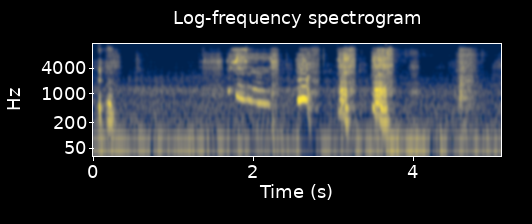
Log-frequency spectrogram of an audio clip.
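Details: Little John, a Labrador Retriever puppy, crying as if scared of something: a few high whines, one sliding downward and a short squeaky note, between soft breathy sounds over steady room noise.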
